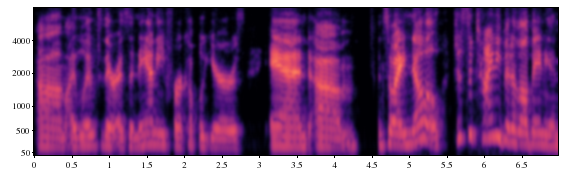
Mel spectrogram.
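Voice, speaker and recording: A middle-aged woman hosts a live stream, talking straight to her viewers in a chatty, encouraging way. Her voice is bright and a little tense, and her pitch sits in a middle range. She keeps filling pauses with ums and restarts as she reads comments. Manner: chatty and encouraging, with many fillers. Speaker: podcast host running a live challenge. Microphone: streaming from a computer.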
